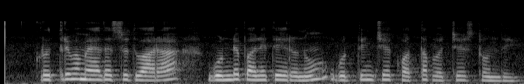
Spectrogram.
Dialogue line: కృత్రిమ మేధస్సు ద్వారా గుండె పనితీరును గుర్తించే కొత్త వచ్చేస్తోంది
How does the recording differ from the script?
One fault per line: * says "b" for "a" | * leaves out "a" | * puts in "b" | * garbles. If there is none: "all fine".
all fine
